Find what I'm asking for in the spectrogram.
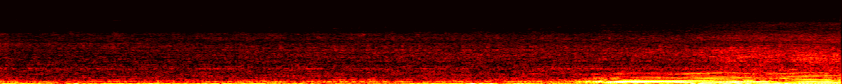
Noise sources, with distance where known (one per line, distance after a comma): engine of unclear size, near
